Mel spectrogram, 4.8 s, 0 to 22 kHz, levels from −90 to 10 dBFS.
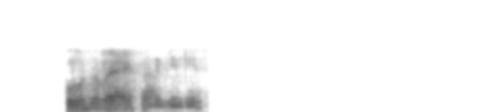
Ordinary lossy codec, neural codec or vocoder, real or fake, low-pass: AAC, 16 kbps; codec, 16 kHz in and 24 kHz out, 0.6 kbps, FireRedTTS-2 codec; fake; 3.6 kHz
